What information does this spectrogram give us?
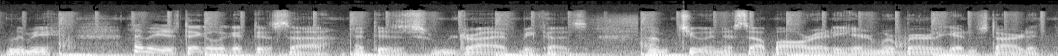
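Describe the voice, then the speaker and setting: Over background music, a low-pitched host and storyteller speaks at a moderate pace, folksy, informal and a little profane. He alternates casual conversation with reading aloud from a classic novel.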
